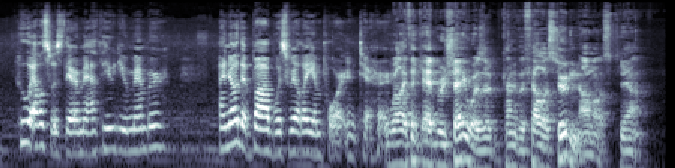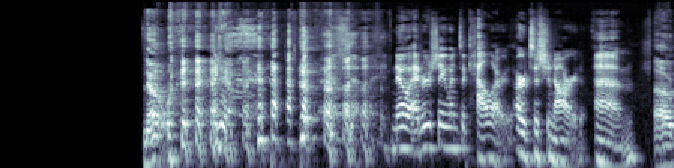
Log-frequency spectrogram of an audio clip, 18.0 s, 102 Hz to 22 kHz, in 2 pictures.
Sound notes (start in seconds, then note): 10.9 people laughing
